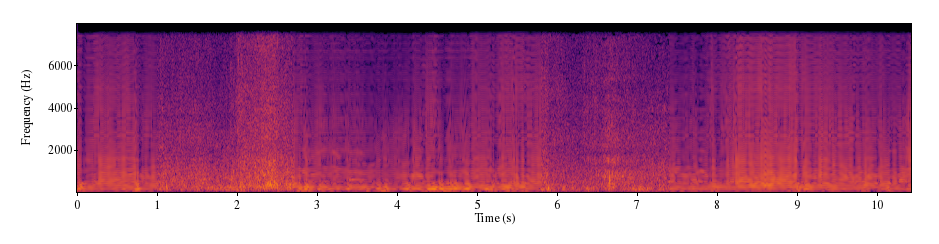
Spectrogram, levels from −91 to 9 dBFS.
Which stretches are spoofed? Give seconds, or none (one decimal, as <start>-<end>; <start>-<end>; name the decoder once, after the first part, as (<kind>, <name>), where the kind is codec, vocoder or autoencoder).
0.0-1.0 (vocoder, BigVGAN v2); 2.7-5.8; 7.4-10.4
